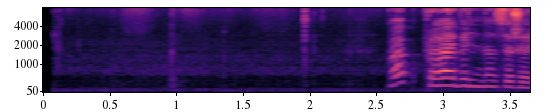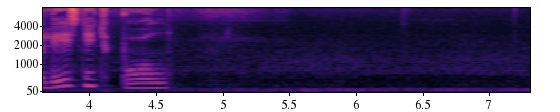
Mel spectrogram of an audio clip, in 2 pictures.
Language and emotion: Russian, neutral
